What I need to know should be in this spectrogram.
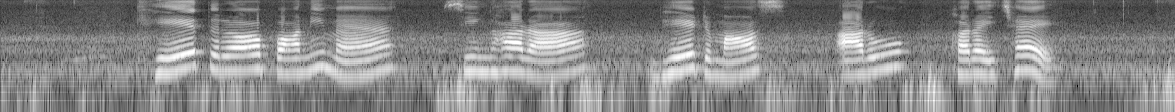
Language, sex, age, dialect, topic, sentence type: Maithili, female, 41-45, Angika, agriculture, statement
